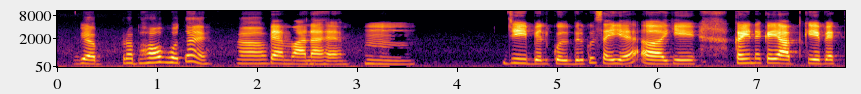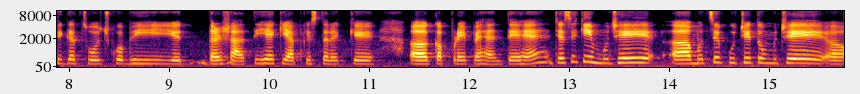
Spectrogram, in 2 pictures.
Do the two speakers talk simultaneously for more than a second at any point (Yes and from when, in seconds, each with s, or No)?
No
